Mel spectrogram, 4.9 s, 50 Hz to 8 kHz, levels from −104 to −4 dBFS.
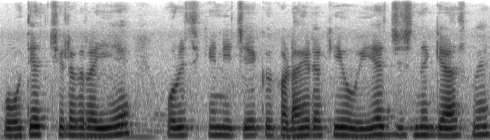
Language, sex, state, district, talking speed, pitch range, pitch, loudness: Hindi, male, Haryana, Rohtak, 210 wpm, 155-165 Hz, 160 Hz, -16 LUFS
